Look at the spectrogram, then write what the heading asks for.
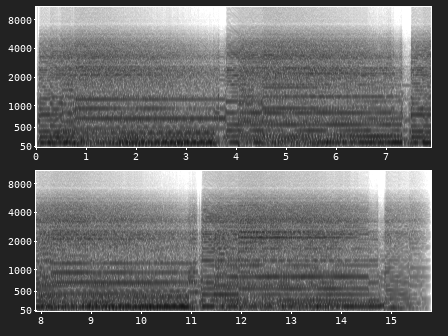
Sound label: greenback git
